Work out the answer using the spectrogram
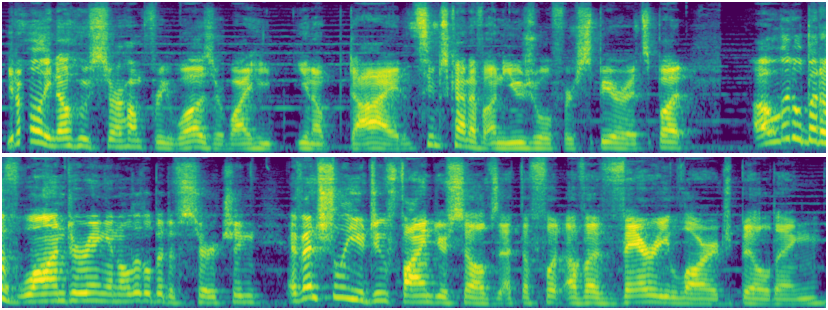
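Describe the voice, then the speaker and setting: A man's voice: mid-range voice, lively intonation, fast, a bit bright, soft background music. A young man narrating and refereeing a tabletop game as game master, loose and rambling. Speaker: dungeon master.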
